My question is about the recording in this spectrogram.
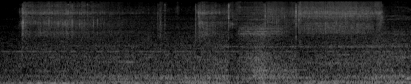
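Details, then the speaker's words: Riedell 120 quad skate, Radar Energy 62 mm wheels on Zenith Kwiki ABEC 9 bearings, after a year of skating: hand-spun wheel gives a gritty rasping rush with scratchy catches; dry bearings needing cleaning and oil. "Sounds like it's been through the street. Yeah, they all need a bit of oil."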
